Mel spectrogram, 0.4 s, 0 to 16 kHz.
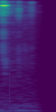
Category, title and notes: Sound effects > Other
METLImpt coin toss jingle cartoon ECG FCS2
The jingling of a necklace sounds like when you grab a coin in a video game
